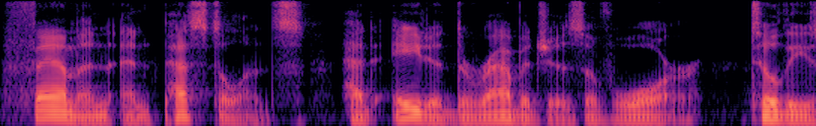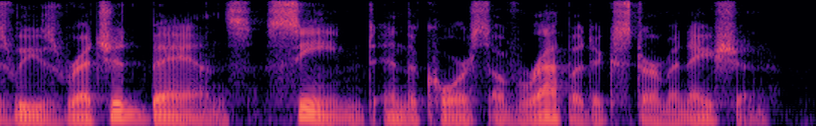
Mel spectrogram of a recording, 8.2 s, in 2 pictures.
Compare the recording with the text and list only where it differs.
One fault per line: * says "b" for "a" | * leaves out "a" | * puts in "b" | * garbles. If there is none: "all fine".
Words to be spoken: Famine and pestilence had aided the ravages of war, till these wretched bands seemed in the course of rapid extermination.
* puts in "these"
